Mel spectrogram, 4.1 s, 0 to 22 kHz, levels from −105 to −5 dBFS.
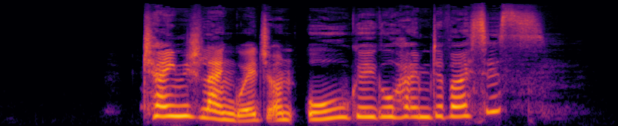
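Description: No technical faults can be heard anywhere in this speech.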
